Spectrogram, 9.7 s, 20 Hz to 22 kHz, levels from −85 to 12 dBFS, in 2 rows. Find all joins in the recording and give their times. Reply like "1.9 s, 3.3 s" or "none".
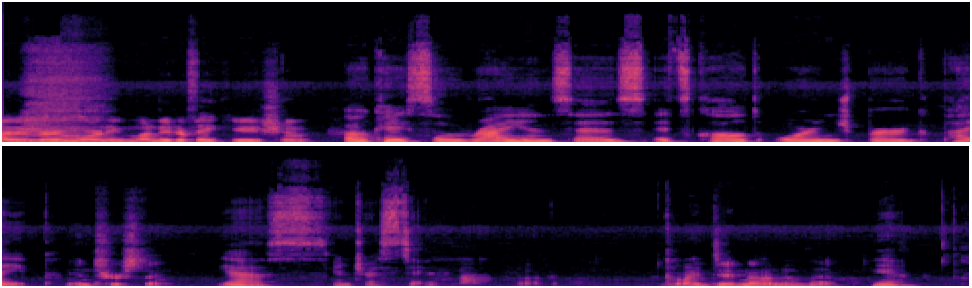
0.9 s, 1.6 s, 5.1 s, 6.5 s, 7.3 s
